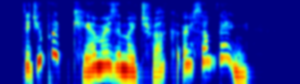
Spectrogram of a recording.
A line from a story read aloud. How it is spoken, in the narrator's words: Trace laughed, and it was damn good to hear the sound coming from my eldest brother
